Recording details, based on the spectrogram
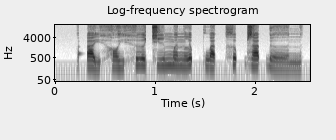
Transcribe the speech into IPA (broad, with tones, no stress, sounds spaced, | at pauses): ʔ a˧˩ j h ɔ̤˨˩ j h ɨ˧ ə̯ t͡ɕ i˨˦ m ə˧ n l ə˦˥ p̚ k w a˨˩ t̚ x ə˦˥ p̚ z a˦˥ t̚ ɗ ə̤ː˨˩ n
